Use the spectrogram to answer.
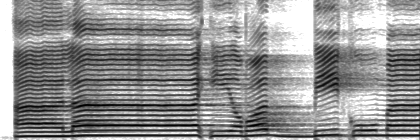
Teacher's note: ro dibaca tafkhim karena berharokat fathah. Cara bacanya ditebalkan. Rabbikuma, ma hukumnya mad tabi'i dhahiri karena ada alif didahului harokat fathah.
